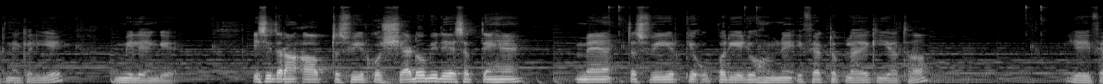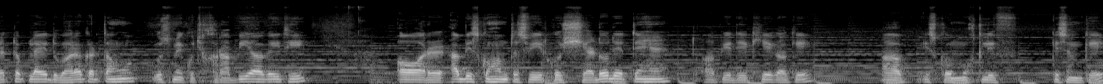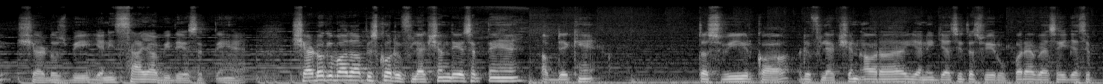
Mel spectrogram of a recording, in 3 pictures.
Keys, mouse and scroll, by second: 6.3 click, 10.5 click, 14.7 click, 15.7 click.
